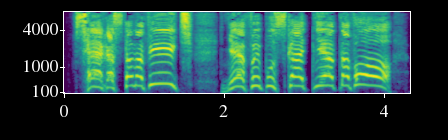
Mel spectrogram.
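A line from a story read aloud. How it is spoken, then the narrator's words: Yelling. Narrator (Russian): вопил Лемке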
